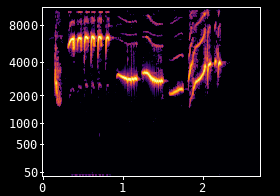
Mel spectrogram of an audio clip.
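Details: Mountain tledekan lure call: a burst of rapid high stuttered notes, then clear steady whistles at falling pitches, ending in a rising squeaky warble.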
